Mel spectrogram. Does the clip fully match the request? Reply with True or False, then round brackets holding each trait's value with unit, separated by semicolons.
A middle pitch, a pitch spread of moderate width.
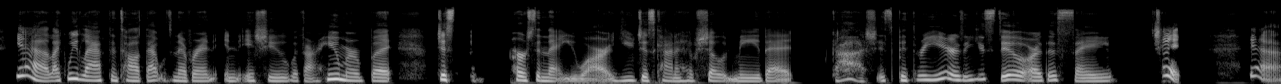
True (175 Hz; 4.2 semitones)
